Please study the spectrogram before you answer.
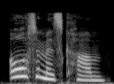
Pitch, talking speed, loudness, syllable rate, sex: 260 Hz, 155 wpm, -16 LUFS, 4.2 syllables/s, female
